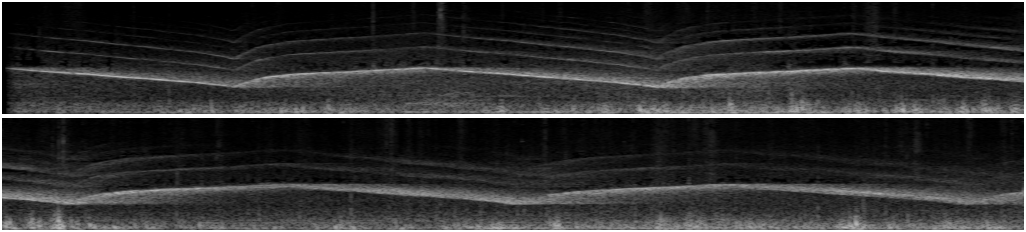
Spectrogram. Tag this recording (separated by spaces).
ambulance lit loud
